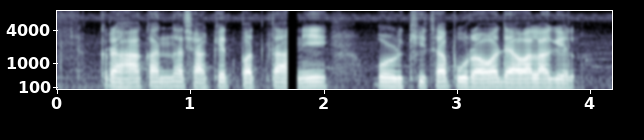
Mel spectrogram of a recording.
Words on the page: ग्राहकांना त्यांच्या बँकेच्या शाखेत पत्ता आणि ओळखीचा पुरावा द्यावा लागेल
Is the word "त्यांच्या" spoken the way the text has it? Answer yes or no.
no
